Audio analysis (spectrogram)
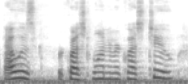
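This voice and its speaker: A woman's voice: sits high, fairly even intonation, a little fast, noisy background, pitched above the performer's own voice. A woman voicing a small, insistent male talking frog in a fairy tale, pleading and bargaining in casual slang.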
